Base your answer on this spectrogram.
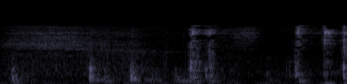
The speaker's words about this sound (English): This is my husband's breakfast. If you'll open the door. Sure thing. There you are. Thank you.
